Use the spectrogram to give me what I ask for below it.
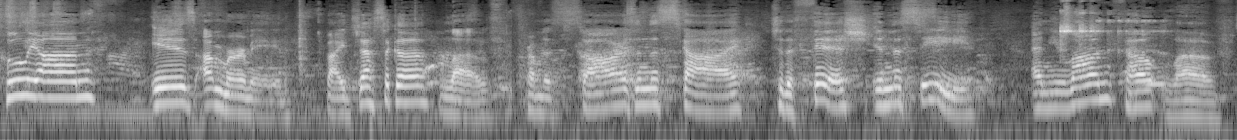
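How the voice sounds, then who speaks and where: A drag queen storyteller reading a picture book aloud to young children, in a slow, animated story-time delivery. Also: mid-range voice, crowd noise.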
